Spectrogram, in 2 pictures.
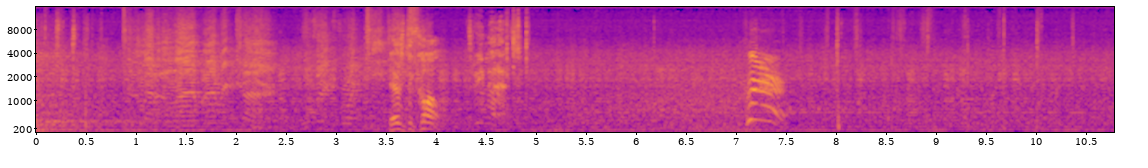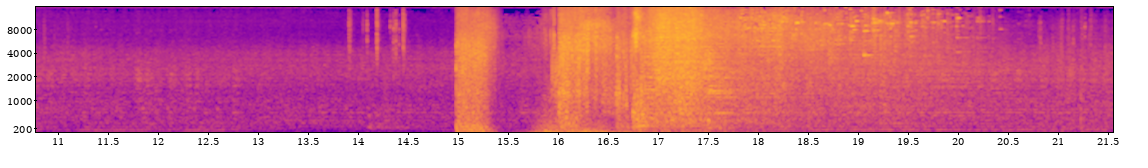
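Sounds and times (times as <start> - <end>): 
speech: 3.6 - 5.0
explosive blast: 15.0 - 18.1
falling glass and debris fragments clinking and rattling: 15.8 - 20.4
car windows shattering in an explosion: 15.9 - 20.4.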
